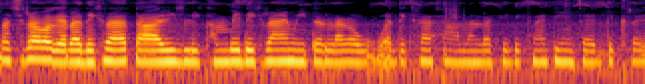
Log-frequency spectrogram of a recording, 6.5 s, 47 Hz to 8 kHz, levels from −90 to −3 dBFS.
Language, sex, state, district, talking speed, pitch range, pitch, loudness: Hindi, female, Bihar, Purnia, 230 wpm, 185-190 Hz, 185 Hz, -16 LUFS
